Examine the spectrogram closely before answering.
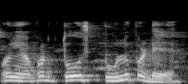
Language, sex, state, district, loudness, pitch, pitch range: Hindi, male, Uttar Pradesh, Shamli, -13 LUFS, 180 Hz, 170-195 Hz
